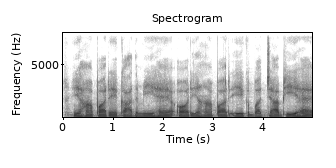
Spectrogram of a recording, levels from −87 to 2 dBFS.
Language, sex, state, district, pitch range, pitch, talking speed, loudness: Hindi, male, Jharkhand, Deoghar, 120-125 Hz, 120 Hz, 145 wpm, -19 LUFS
